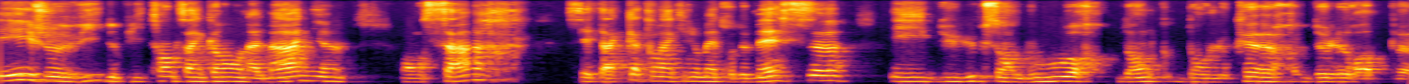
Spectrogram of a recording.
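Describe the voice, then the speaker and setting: Somewhat breathy and very slow, a man speaks at a fairly high pitch with fairly even intonation. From Belgium (Flemish, Limburg). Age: 50s. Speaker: recruiter, HR consultant. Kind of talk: interview.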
